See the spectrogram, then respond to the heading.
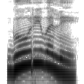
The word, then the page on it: ಗೋರಿವಲೆ: gōrivale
